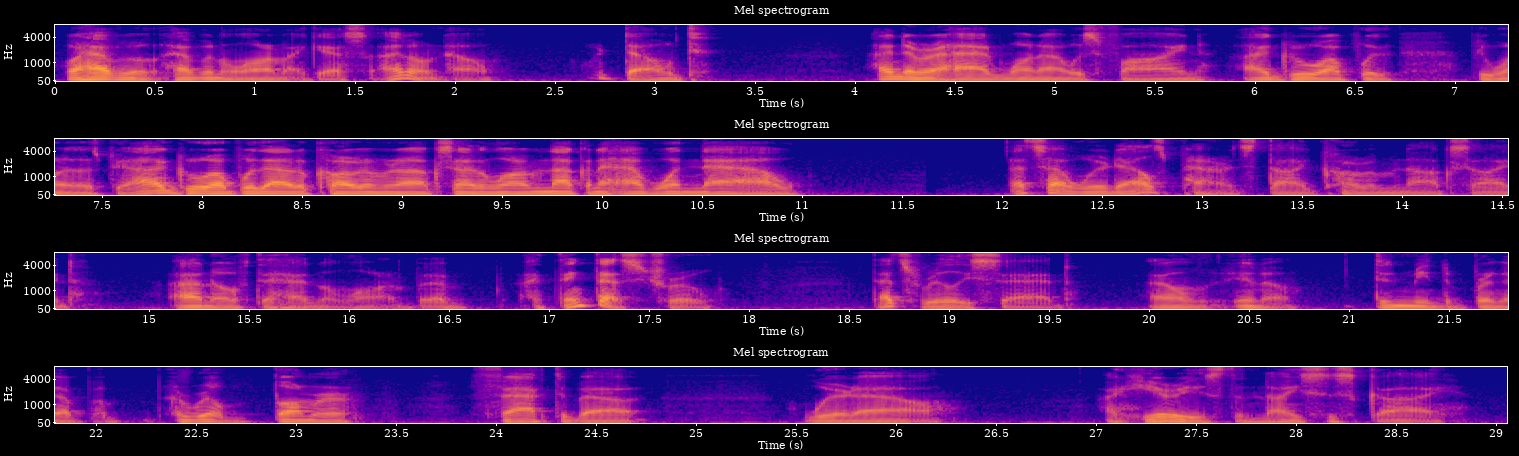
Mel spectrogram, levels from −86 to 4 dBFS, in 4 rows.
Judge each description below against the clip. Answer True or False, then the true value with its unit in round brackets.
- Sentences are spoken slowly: False (190 wpm)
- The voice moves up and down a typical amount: True (3.8 semitones)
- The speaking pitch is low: True (90 Hz)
